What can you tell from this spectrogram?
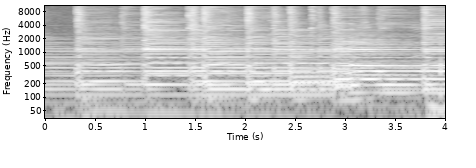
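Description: Acoustic guitar strumming chords in a steady rhythm, the chords ringing between strokes.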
